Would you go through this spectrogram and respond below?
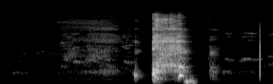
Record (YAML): cough_length: 2.7 s
cough_amplitude: 31348
cough_signal_mean_std_ratio: 0.33
survey_phase: beta (2021-08-13 to 2022-03-07)
age: 18-44
gender: Female
wearing_mask: 'No'
symptom_headache: true
symptom_change_to_sense_of_smell_or_taste: true
smoker_status: Ex-smoker
respiratory_condition_asthma: false
respiratory_condition_other: false
recruitment_source: REACT
submission_delay: 2 days
covid_test_result: Negative
covid_test_method: RT-qPCR
influenza_a_test_result: Negative
influenza_b_test_result: Negative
